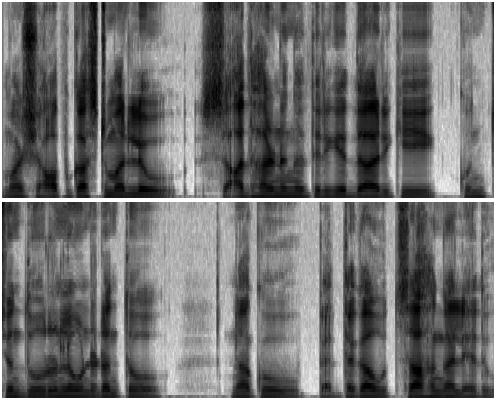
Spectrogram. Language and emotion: Telugu, sad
